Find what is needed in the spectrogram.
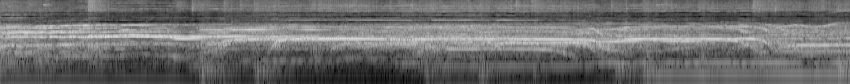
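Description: Live band music in a large hall: acoustic guitar playing with a second guitar, and voices shouting and whooping over it.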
